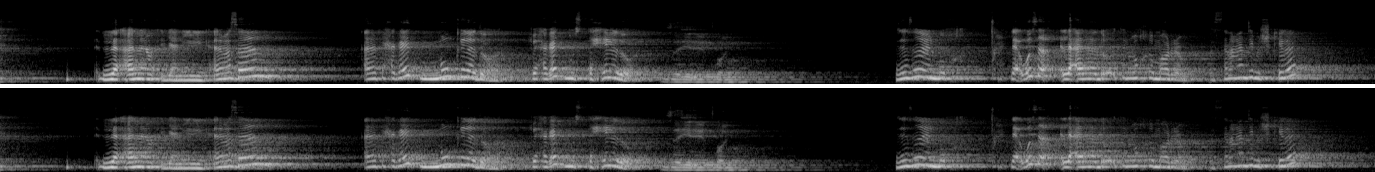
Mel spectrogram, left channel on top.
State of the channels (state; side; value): normal; both; correlation 0.88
